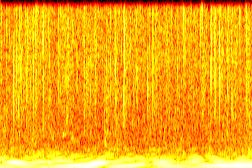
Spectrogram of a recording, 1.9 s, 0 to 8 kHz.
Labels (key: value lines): label: biophony, midshipman
recorder: SoundTrap 500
